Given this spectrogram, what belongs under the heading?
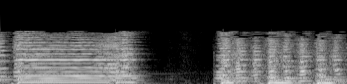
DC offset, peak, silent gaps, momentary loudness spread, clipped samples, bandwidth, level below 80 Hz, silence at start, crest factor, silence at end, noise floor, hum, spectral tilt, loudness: under 0.1%; 0 dBFS; none; 5 LU; under 0.1%; 5 kHz; -22 dBFS; 0 s; 14 dB; 0 s; -54 dBFS; none; -8 dB/octave; -13 LUFS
